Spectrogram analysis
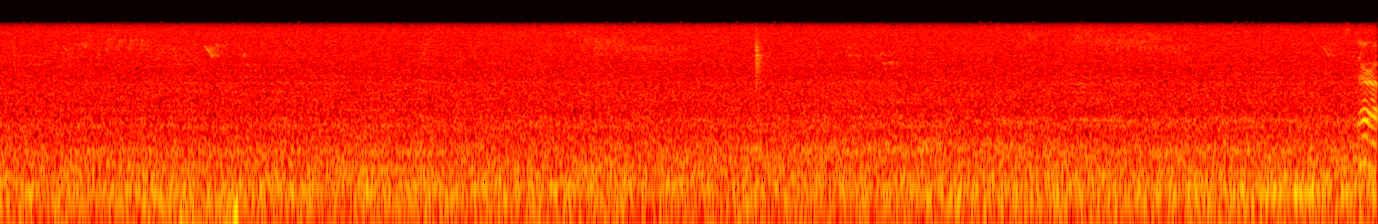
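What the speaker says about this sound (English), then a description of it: "There are a lot more bees than I thought there would be." A dense swarm of honey bees drones steadily around a new hive about a week after the swarm moved in, a close, continuous buzzing that never lets up and carries a few faint, indistinct voice sounds.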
